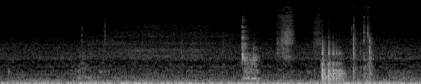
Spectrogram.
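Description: Screwdriver turning a screw into a plastic charger case, then a few sharp clicks and knocks between about two and a half and three and a half seconds in as the tool and case are handled, over a steady low hum.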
